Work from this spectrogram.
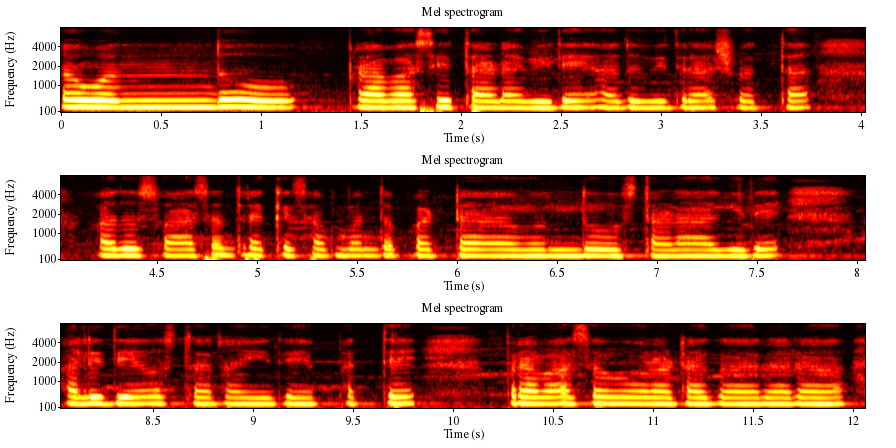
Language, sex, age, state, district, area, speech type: Kannada, female, 18-30, Karnataka, Chikkaballapur, rural, spontaneous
